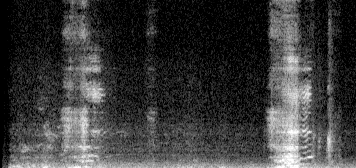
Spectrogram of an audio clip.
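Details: Father asleep in a hospital room while visiting his hospitalized child, snoring on even when nurses came in: two rough, rattling snores about four seconds apart, with faint breathing between.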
